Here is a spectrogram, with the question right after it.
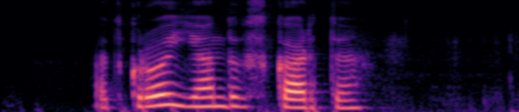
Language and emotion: Russian, neutral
